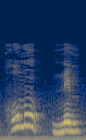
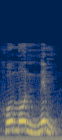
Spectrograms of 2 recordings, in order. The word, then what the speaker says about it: homonym: Homo means exactly the same but we have a different addition to the prefix homo and that is homonym n y m nim like antonym synonym etc.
